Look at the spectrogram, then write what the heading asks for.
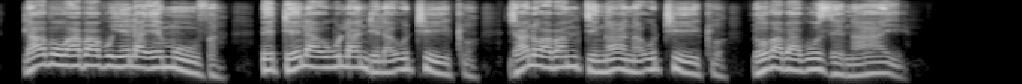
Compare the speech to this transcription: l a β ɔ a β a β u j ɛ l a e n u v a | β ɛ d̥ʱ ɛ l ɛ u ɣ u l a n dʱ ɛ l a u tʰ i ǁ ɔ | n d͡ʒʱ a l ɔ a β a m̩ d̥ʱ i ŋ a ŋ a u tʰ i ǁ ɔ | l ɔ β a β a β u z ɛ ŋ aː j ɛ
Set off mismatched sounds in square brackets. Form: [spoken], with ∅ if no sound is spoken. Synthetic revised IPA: l a β ɔ a β a β u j ɛ l a e [m] u v a | β ɛ d̥ʱ ɛ l [a] u ɣ u l a n dʱ ɛ l a u tʰ i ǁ ɔ | n d͡ʒʱ a l ɔ a β a m̩ d̥ʱ i ŋ a ŋ a u tʰ i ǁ ɔ | l ɔ β a β a β u z ɛ ŋ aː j ɛ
